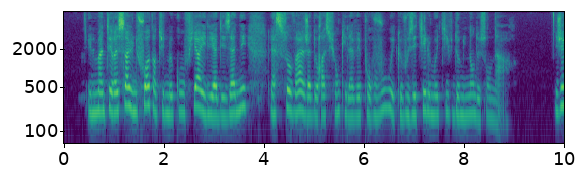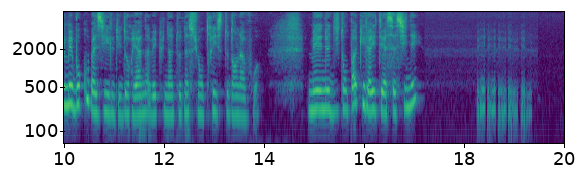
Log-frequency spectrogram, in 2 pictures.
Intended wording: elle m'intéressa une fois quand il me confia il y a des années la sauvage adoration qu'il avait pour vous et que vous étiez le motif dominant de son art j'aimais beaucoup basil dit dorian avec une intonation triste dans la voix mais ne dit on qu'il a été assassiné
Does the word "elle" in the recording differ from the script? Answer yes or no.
yes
